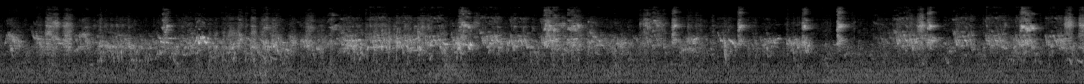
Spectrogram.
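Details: A colony of budgerigars, kept and bred as a group, chattering together: dense overlapping chirps, squawks and warbles, steady and unbroken, with sharp tweets breaking through every second or so.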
